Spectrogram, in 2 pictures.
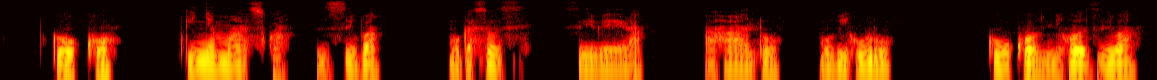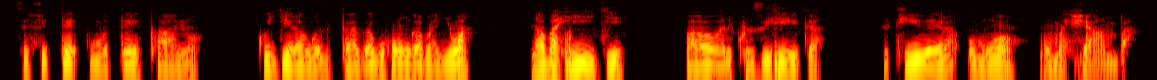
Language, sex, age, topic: Kinyarwanda, male, 36-49, agriculture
